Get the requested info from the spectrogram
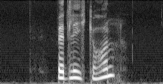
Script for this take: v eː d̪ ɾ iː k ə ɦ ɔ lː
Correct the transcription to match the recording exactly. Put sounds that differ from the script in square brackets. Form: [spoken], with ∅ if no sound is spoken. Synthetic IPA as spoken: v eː d̪ [l] iː k ə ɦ ɔ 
